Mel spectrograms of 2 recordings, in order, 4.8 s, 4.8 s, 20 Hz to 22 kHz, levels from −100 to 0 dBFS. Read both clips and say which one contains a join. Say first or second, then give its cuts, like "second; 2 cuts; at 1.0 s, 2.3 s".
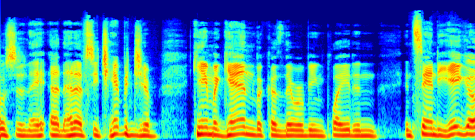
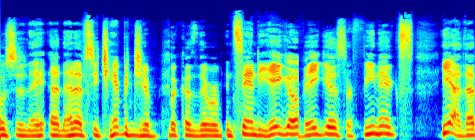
second; 3 cuts; at 1.7 s, 2.2 s, 3.0 s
